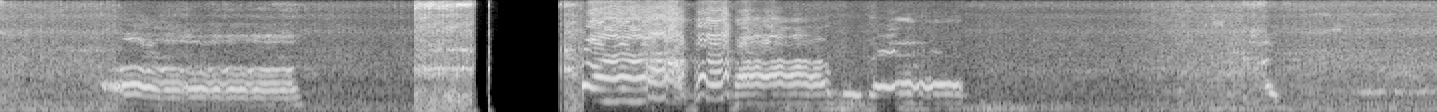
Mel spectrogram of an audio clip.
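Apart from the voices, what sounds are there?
ATV engines running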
